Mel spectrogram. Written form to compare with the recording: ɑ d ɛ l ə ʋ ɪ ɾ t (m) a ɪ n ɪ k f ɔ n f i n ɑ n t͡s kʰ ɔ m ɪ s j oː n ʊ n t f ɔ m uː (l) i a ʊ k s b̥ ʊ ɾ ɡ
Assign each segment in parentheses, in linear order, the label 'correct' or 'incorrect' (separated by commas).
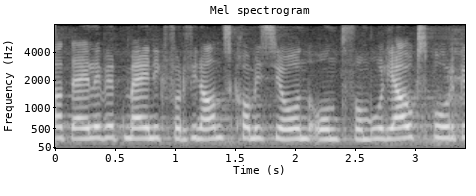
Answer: correct, correct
